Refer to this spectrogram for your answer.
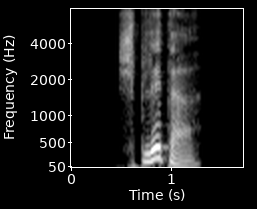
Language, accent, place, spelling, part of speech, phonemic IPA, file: German, Germany, Berlin, Splitter, noun, /ˈʃplɪtɐ/, De-Splitter.ogg
- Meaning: 1. splinter, sliver 2. a DSL splitter or filter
